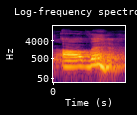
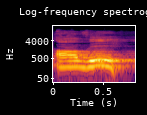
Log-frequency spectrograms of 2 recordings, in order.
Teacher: ਹਾਹੇ ਅੱਖਰ ਦੀ ਜਿਹੜੀ ਸਾਊਂਡ ਆ ਉਹ ਬਹੁਤ ਧੀਮੀ ਜੀ ਆਵਾਜ਼ ਵਿੱਚ ਹਲਕੀ ਜੀ ਆਵਾਜ਼ ਉਚਾਰਨ ਕਰਾਂਗੇ। ਆਵਹਿ, ਇਹਨੂੰ ਸਾਧ ਸੰਗ ਆਵੇ ਇਸ ਢੰਗ ਨਾਲ ਉਚਾਰਨ ਨਹੀਂ ਕਰਨਾ।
